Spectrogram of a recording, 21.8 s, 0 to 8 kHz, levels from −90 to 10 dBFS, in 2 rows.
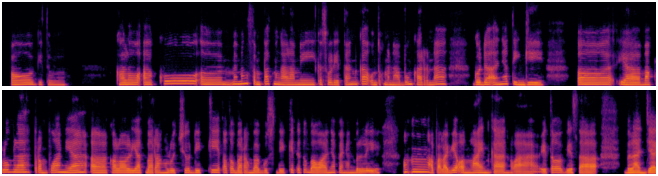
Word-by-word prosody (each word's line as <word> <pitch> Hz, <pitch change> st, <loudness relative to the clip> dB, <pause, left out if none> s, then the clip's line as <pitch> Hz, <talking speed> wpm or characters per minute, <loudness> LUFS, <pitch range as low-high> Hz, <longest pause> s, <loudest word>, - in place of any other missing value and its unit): Oh, 195 Hz, +2 st, +1 dB
gitu. 185 Hz, -1 st, -7 dB, 1.1 s
Kalau 195 Hz, 0 st, +1 dB
aku, 200 Hz, +4 st, -3 dB, 0.6 s
eee, 205 Hz, -1 st, 0 dB
memang 220 Hz, +5 st, +1 dB
sempat 220 Hz, +2 st, -1 dB
mengalami 185 Hz, -1 st, 0 dB
kesulitan 190 Hz, 0 st, -3 dB
Kak, 225 Hz, -2 st, -1 dB
untuk 185 Hz, +2 st, -3 dB
menabung, 180 Hz, +3 st, -2 dB
karena 190 Hz, +4 st, -1 dB, 0.4 s
godaannya 195 Hz, +2 st, +2 dB
tinggi. 175 Hz, -3 st, +1 dB, 0.6 s
Eee, 205 Hz, 0 st, +2 dB
iya, 195 Hz, -2 st, +3 dB, 0.3 s
maklumlah 215 Hz, +3 st, 0 dB
perempuan 200 Hz, +3 st, 0 dB
ya, 200 Hz, +1 st, +2 dB
eee, 180 Hz, -1 st, +2 dB
kalau 175 Hz, -1 st, +2 dB
lihat 175 Hz, 0 st, +2 dB
barang 165 Hz, 0 st, +1 dB
lucu 175 Hz, +1 st, -3 dB, 0.2 s
dikit 175 Hz, +4 st, -2 dB
atau 185 Hz, -1 st, -1 dB
barang 165 Hz, 0 st, -1 dB
bagus 165 Hz, +1 st, -2 dB
dikit, 170 Hz, +5 st, -3 dB
itu 210 Hz, -, -5 dB
bawaannya 165 Hz, +3 st, +2 dB
pengen 170 Hz, -1 st, -3 dB
beli 165 Hz, +1 st, +1 dB, 0.6 s
hmm, 235 Hz, 0 st, +1 dB
apalagi 165 Hz, +2 st, +2 dB
online 175 Hz, -1 st, +2 dB
kan. 155 Hz, 0 st, +3 dB
Wah, 145 Hz, -2 st, -1 dB
itu 165 Hz, +2 st, -1 dB, 0.2 s
bisa 155 Hz, -2 st, +2 dB, 0.5 s
belanja 165 Hz, 0 st, +4 dB
185 Hz, 115 wpm, -23 LUFS, 170-200 Hz, 1.1 s, belanja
